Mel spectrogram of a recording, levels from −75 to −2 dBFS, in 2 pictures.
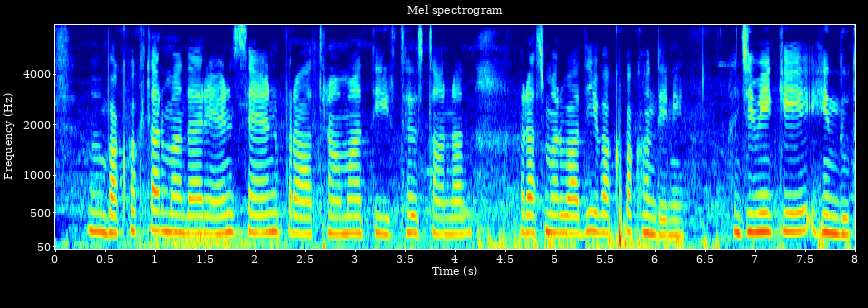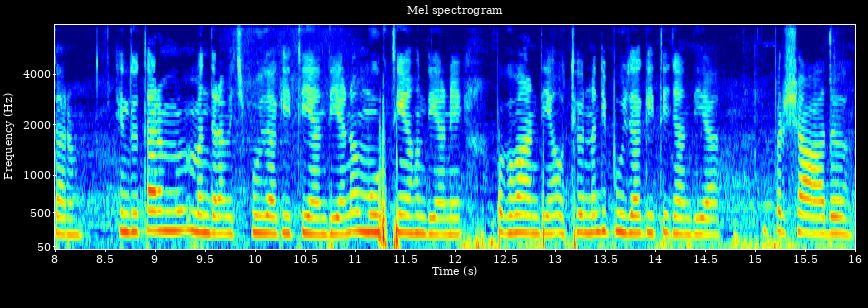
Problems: background sounds at intervals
